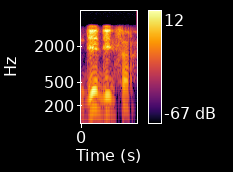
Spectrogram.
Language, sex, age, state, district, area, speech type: Hindi, male, 18-30, Bihar, Samastipur, rural, conversation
